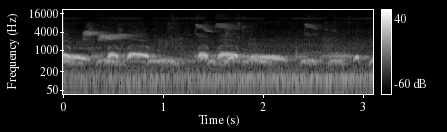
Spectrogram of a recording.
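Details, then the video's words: Decoy spotted dove trying out its coo: a few arched, mid-pitched notes with drawn-out softer tails, and faint higher chirping from other birds. "Mồi trần thái gù thử"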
